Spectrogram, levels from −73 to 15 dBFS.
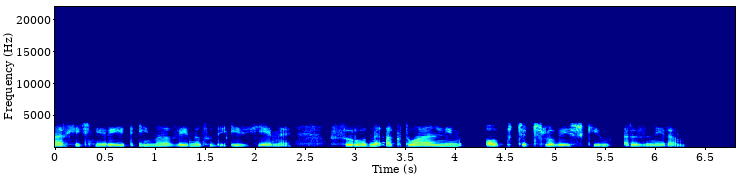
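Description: No technical fault can be heard in this speech clip. The sound has the narrow phone band of the AMR narrowband mobile codec, roughly 300 Hz to 3.6 kHz with nothing above 3.7 kHz, and its light coding texture fits the 12.2 kbps mode.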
